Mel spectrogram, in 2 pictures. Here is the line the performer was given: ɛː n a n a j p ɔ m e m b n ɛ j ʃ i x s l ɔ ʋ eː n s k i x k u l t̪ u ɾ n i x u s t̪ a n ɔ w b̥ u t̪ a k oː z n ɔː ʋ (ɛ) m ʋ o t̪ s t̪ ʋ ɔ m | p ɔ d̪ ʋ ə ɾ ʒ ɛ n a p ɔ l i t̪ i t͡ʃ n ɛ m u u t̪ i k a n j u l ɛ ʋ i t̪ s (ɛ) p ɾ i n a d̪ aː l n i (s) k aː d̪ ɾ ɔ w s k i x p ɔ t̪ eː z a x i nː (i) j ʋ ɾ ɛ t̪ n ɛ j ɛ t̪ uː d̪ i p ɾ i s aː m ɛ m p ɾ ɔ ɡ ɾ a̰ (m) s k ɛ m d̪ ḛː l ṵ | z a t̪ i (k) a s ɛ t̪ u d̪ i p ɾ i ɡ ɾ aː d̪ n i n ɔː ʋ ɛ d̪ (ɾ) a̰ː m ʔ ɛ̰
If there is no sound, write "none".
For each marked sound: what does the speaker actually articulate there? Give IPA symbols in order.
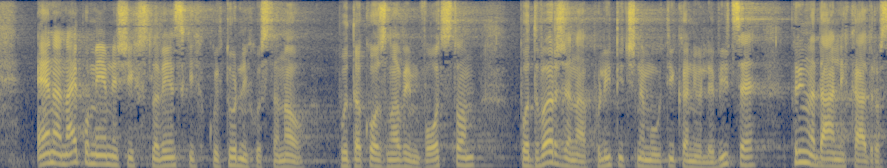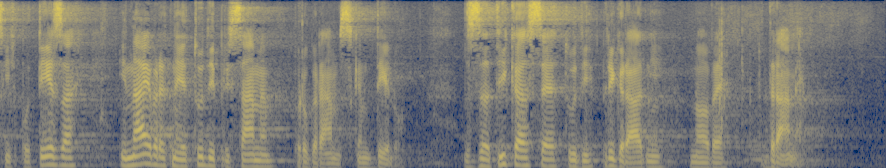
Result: i, ɛ, x, a, m, k, ɾ

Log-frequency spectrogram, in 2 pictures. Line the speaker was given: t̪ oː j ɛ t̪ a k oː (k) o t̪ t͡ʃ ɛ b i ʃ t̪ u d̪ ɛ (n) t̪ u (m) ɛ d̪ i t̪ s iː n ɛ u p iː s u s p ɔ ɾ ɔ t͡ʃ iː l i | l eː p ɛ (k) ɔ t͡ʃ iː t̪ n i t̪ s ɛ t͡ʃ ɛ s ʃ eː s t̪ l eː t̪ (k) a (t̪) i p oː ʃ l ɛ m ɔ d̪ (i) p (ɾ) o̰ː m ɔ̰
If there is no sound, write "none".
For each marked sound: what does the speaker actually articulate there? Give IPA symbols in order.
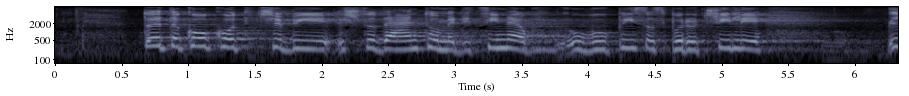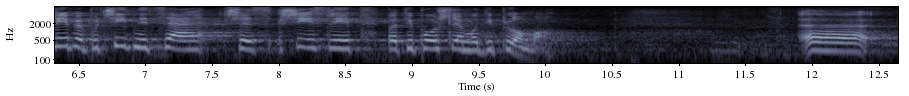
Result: k, n, m, p, p, t̪, i, l

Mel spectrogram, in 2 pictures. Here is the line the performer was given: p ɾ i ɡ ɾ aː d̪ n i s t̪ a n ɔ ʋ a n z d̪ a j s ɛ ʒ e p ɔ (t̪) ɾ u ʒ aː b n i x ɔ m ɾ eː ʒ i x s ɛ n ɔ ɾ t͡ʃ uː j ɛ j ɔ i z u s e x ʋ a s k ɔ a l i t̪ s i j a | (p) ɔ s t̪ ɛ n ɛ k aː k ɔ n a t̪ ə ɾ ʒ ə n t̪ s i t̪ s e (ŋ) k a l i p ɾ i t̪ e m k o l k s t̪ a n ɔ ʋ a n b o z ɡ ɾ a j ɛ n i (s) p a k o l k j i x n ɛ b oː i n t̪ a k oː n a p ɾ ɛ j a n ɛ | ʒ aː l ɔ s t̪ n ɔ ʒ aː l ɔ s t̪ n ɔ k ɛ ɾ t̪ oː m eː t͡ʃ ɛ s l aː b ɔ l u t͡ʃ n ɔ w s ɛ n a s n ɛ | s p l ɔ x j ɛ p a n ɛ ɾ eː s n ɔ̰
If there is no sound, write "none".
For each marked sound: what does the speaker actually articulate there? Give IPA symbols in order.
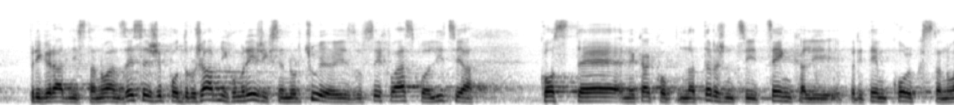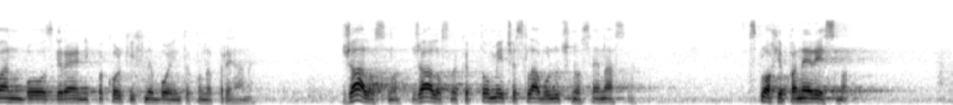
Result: d̪, k, ŋ, x

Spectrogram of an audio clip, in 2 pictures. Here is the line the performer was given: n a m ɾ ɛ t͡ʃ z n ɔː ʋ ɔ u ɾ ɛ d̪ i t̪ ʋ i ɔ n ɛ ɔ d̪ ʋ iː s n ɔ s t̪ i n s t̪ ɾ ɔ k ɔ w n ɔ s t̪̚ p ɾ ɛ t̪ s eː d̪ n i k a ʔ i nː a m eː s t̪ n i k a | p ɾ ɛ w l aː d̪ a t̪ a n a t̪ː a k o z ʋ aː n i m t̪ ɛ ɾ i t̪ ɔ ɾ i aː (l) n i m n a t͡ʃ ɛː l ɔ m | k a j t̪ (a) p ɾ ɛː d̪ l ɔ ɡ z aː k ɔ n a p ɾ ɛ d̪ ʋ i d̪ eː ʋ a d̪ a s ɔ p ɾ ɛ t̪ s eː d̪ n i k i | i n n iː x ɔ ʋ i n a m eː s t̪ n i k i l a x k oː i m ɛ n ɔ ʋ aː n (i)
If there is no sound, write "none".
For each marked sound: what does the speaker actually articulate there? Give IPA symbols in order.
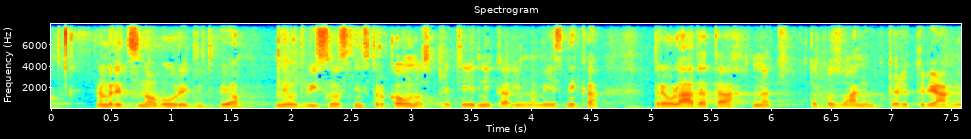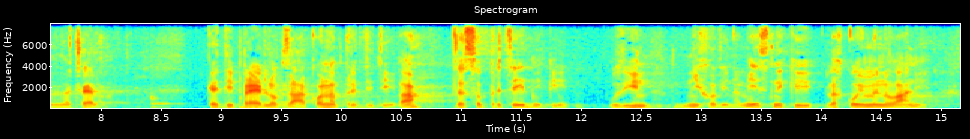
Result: l, i, i

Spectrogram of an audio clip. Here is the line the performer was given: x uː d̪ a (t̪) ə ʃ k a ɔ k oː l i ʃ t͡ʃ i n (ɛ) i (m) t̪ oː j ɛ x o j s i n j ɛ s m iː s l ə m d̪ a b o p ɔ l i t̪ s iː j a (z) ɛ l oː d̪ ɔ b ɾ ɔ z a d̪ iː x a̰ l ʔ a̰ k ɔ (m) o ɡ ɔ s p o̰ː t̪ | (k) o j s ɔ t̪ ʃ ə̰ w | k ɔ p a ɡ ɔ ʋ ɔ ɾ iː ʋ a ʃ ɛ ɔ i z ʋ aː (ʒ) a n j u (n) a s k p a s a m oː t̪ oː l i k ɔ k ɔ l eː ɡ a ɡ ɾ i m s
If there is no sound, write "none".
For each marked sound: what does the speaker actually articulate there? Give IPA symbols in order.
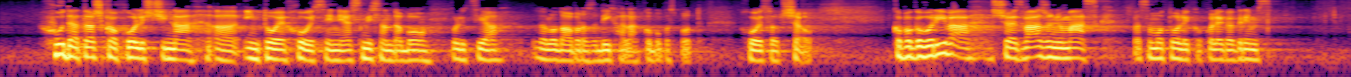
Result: t̪, a, n, z, b, x, ʒ, m

